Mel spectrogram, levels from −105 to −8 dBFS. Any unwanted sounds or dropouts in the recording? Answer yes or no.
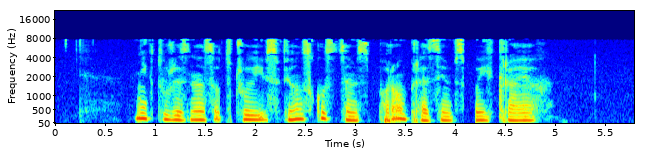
yes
